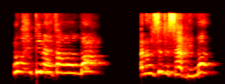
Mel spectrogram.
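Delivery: very high-pitched, angry voice. Describing someone snapping back at a soft-spoken question, act out a mock-angry reply. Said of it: "nagalit ka".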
